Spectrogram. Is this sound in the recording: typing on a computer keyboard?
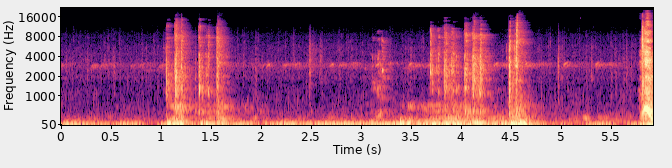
yes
